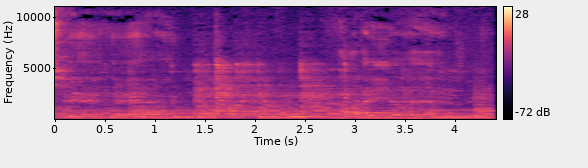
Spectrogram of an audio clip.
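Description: Live rock band playing: electric guitars over bass and drums, mostly instrumental with little or no singing.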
